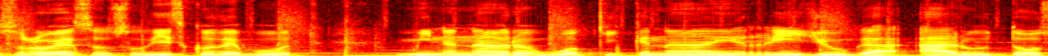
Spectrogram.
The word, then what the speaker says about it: 3776: 3776, pronunciado Minanaro, es una dupla formada por el compositor y productor Akira Ishida y la vocalista Chiyono Ide.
